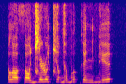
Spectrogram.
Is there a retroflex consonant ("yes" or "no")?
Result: yes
